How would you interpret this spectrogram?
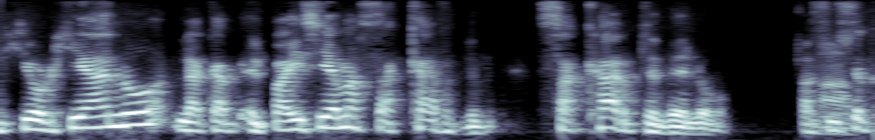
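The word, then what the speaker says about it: საქართველო: de paso, en georgiano el país se llama Sakartvelo, así Ah, se ok.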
